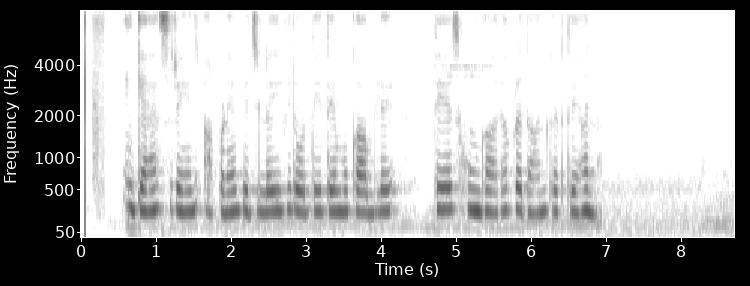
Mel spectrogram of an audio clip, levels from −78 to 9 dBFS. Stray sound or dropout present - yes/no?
no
